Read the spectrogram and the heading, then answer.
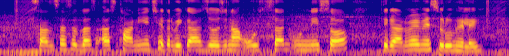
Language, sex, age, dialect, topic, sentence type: Magahi, male, 18-24, Western, banking, statement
